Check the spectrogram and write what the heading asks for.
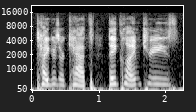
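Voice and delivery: panting while running, high and loud; out of breath. Acted. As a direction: gasp it out mid-sprint. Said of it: "I could barely talk because I was running".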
